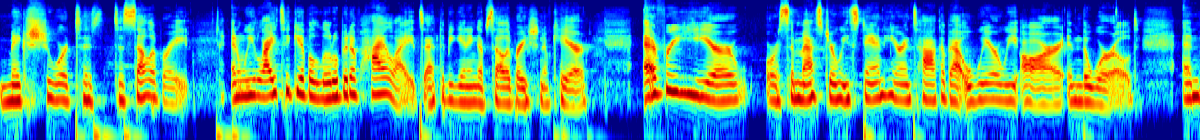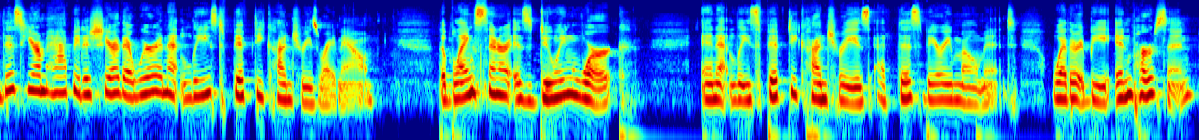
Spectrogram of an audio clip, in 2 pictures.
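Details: Adult woman speaking; typical speech.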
